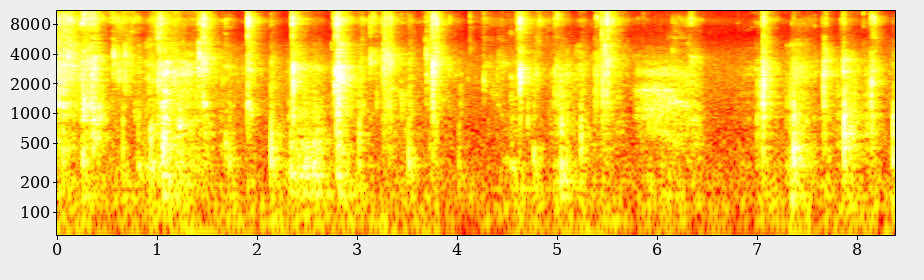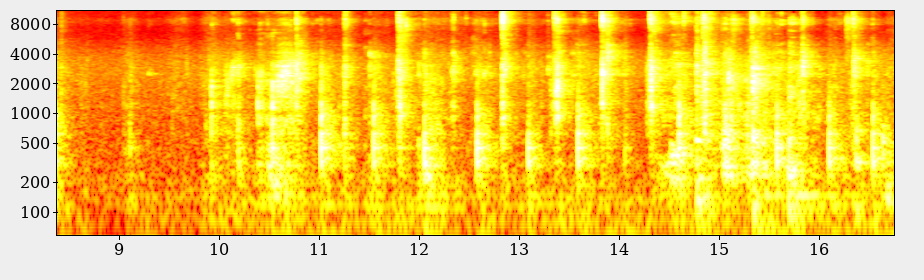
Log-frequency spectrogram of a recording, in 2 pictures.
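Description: Close-miked eating sounds from chewing raw chilies: wet chewing and lip smacks full of sharp mouth clicks. Several times these are broken by short huffing breaths through pursed lips against the chili heat.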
